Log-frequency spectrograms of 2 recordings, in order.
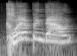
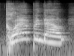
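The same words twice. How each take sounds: The two takes are said the same way.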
